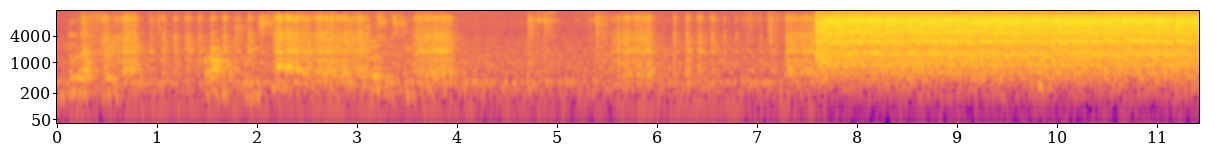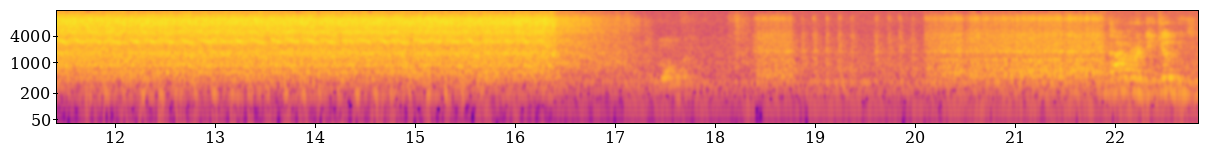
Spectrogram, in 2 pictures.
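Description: Starter motor cranking the freshly installed engine of a Mitsubishi Chariot for about nine seconds, loud and steady, without the engine firing, then stopping suddenly. The engine does not catch because it has no spark. Quieter clicks and knocks of handling under the bonnet come before and after.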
